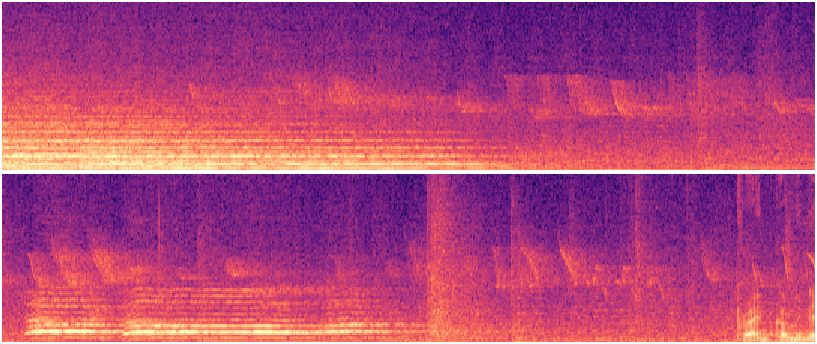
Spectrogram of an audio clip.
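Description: Band music, likely a national anthem, ending on a long held chord that dies away about three seconds in. After a short lull comes a brief phrase of a few held notes, from about five and a half to eight seconds.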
